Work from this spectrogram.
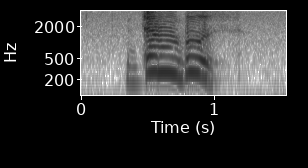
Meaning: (noun) 1. fist 2. buttock; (adjective) plump
- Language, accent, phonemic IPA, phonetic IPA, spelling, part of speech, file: Armenian, Eastern Armenian, /dəmˈbuz/, [dəmbúz], դմբուզ, noun / adjective, Hy-դմբուզ.ogg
